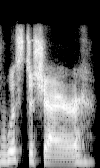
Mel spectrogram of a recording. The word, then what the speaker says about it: Worcestershire: werster message room donor but the sauce is Worcestershire thank you and the chat is helping me with my pronunciation it's very weird I only know in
